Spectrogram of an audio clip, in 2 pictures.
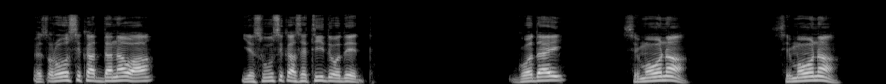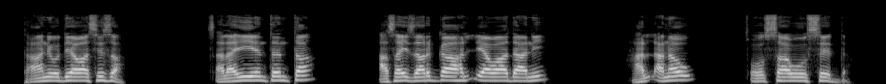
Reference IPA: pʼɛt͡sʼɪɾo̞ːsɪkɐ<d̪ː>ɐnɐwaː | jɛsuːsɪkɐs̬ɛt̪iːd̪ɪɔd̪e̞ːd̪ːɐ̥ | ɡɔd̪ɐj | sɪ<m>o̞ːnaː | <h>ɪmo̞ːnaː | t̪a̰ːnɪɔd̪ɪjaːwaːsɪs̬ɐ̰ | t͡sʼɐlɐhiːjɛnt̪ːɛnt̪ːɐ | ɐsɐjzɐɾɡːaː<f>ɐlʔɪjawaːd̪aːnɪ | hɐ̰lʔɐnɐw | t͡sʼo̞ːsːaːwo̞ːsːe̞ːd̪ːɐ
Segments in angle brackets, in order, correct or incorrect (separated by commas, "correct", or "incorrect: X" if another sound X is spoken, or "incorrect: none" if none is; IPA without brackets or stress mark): correct, correct, incorrect: s, incorrect: h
